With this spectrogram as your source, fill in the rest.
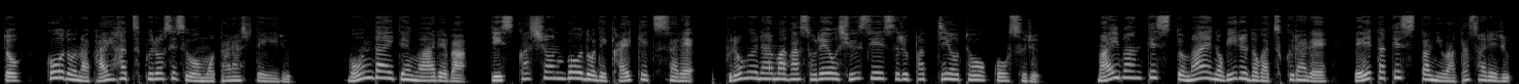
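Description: No technical faults are audible anywhere in this audio.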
